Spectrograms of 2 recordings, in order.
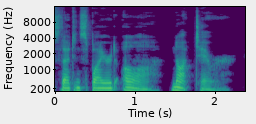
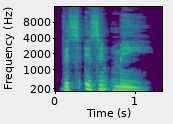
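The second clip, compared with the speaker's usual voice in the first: slow, high, loud disbelief; horrified denial; 6 semitones higher, 7 dB louder, slower than usual. Acted. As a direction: stress isnt, dragged out in horror. Horror at her reflection.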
